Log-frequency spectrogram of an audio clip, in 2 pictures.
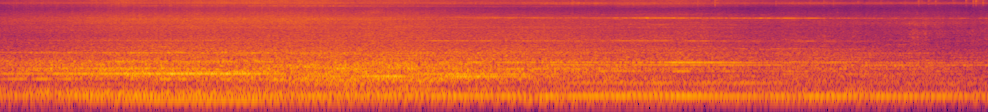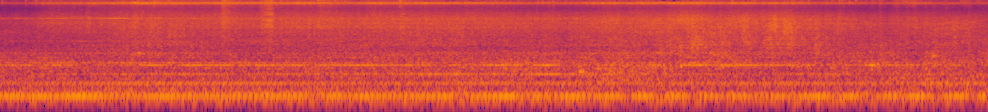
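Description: CSX freight train passing close by. Its diesel locomotives run loudest over the first several seconds, then the freight cars roll past with a steady rumble of wheels on rail.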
